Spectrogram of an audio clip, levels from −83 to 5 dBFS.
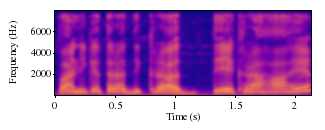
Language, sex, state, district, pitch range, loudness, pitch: Hindi, female, Odisha, Malkangiri, 285-320 Hz, -14 LUFS, 310 Hz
